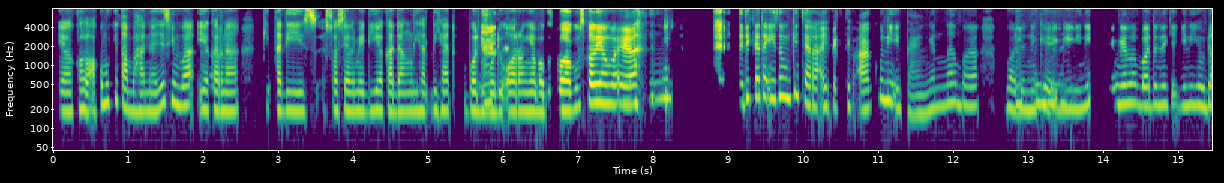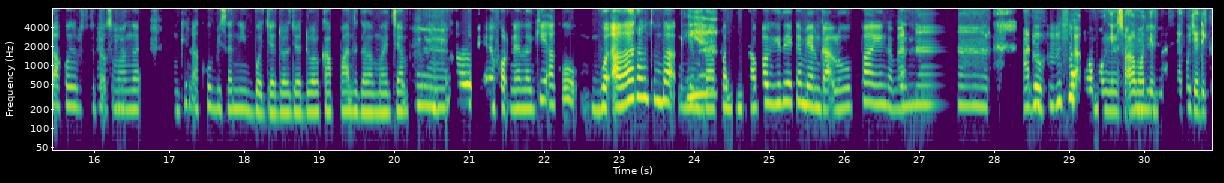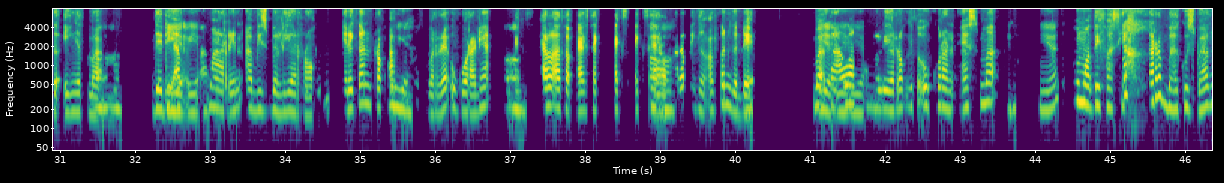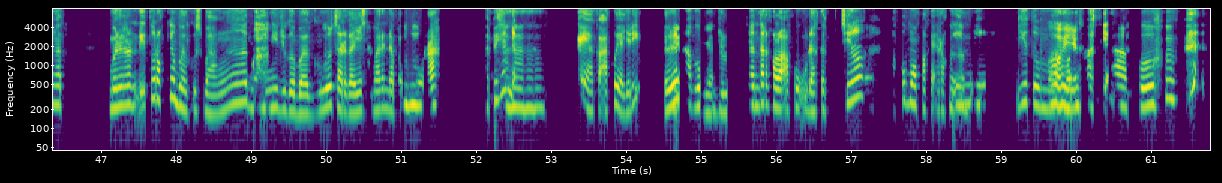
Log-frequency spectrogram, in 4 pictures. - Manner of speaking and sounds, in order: distorted speech; chuckle; static; in English: "effort-nya"; chuckle; laugh; laughing while speaking: "Wah"; laugh; chuckle; unintelligible speech; chuckle
- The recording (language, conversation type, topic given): Indonesian, unstructured, Apa yang biasanya membuat orang sulit konsisten berolahraga?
